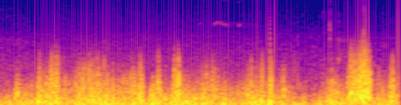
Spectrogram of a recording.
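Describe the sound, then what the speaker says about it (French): Light wind blowing outdoors in Sainte-Anne, Guadeloupe after Hurricane Maria, a steady low rumbling gust noise on the microphone with faint rustling throughout. "Parce qu'il y a un petit vent"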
